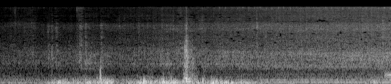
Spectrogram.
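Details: Toyota 1JZ-GE idling: irregular sharp clicks and crackles, squeak over low rumble from drive belt area; worn tensioner and idler pulley bushings, fixed by replacing the belt tensioner pulley.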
